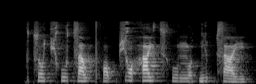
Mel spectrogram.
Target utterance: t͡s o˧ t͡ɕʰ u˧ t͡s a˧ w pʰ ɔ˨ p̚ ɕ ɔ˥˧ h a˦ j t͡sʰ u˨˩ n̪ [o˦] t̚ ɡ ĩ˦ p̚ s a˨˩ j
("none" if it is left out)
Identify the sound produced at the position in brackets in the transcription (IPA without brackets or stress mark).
o˨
